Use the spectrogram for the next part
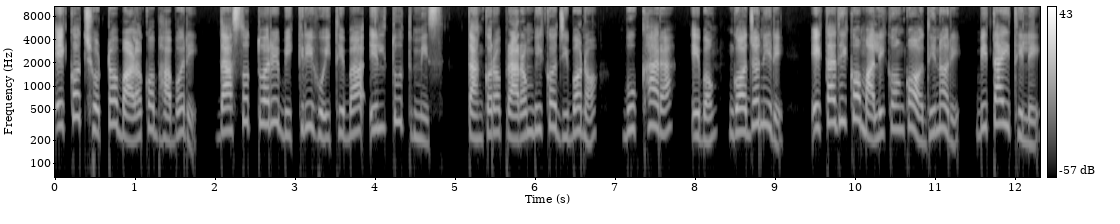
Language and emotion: Odia, neutral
